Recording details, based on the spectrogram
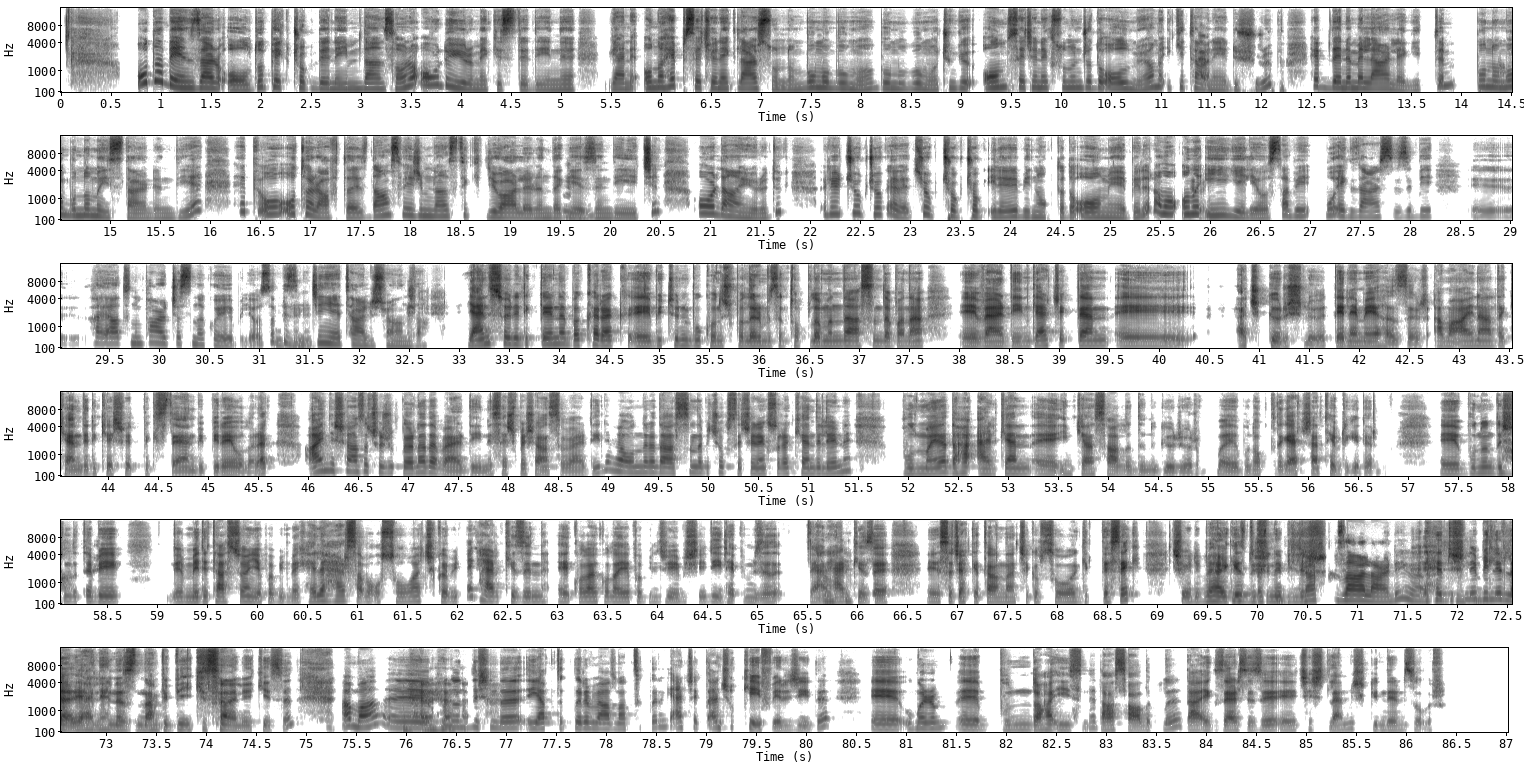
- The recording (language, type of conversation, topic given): Turkish, podcast, Egzersizi günlük rutine dahil etmenin kolay yolları nelerdir?
- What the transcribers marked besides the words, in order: unintelligible speech; other background noise; unintelligible speech; unintelligible speech; laughing while speaking: "Düşünebilirler, yani, en azından bir, bir iki saniye"; chuckle; chuckle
